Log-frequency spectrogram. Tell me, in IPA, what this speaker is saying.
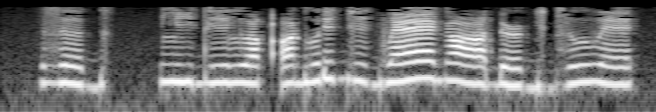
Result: zəɡ | lidɪː lʊːqʼɑɡʊ ɾɪ ɡɪːɡwæːɡɑː ɗə˞ ɡɪɡzʊːβɛ

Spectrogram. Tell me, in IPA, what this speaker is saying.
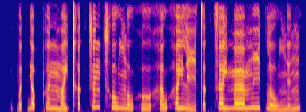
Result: pɵ˨t̚jɐ˥p̚kɵ˧n mɐ˨˥jkʰɐ˥k̚ sɵ˥nt͡sʰo˧wŋo˨w huː˨ hɐ˨˥w hɐ˥jliː˨˩t̪ɐ˧k̚ sɐ˥jmœː˥ miː˥t̚lo˨˩w ŋɪ˨˥ŋ

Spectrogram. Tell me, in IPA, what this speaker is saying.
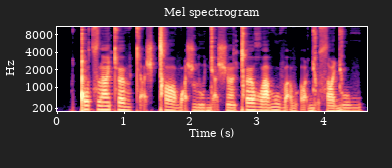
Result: ǃo˦t͡s lã˦cʰœ˧vcʰa̰˨ʃ ǀʰɑ˦˨vɑ̰˧ʃ ʎu˨ɟa̰˧ ʃœ̃˨ǀʰœ˦ʁʷa˧ vu˦˨va̰˨vʔɑ̰˧ɟo̰˧ sɑ˨ɟu˧v

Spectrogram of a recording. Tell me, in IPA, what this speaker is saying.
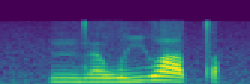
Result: ndɐ̃wiwɐtˤ

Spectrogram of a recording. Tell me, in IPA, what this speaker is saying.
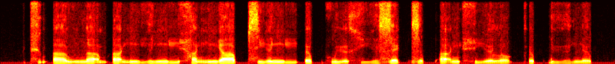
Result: t͡ɕṵ˧˨ʔa˧˩wna̰ː˧˨m ʔa̰˧˨ŋɲi̤˨˩ə̯ɲi˨˦ ha̰˧˨ŋ ɲaː˦˥p̚si˨˦ə̯ɲi˨˦ʔə˦˥p̚ hwɨ̰˧˨ə̯xi̤˨˩ə̯zɛ˦˥k̚ zə˨˩p̚ʔa̰˧˥ŋ hi˧˩ə̯lɔ˨˩k̚ʔə˦˥p̚ ɗɨ̤˨˩ə̯nə˨˩p̚

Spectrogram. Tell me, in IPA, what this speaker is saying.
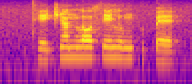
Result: tʰe˨t͡ʃã˦nlɔ˦se˦ lo˦ŋkʊ˨k͡pɛ˨

